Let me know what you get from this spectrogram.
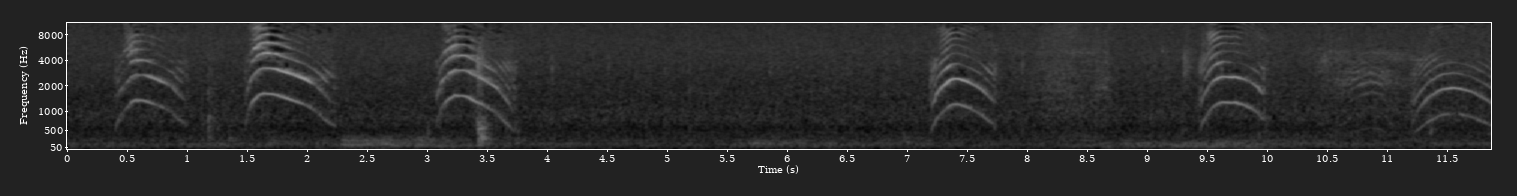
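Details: Seven hungry kittens wait in a basket at feeding time, meowing impatiently: clear, bright, arching meows repeated in pairs and triplets every second or two across the clip, over a low background hum.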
